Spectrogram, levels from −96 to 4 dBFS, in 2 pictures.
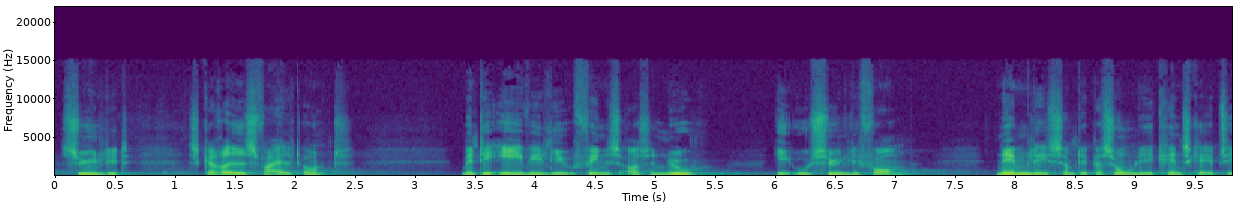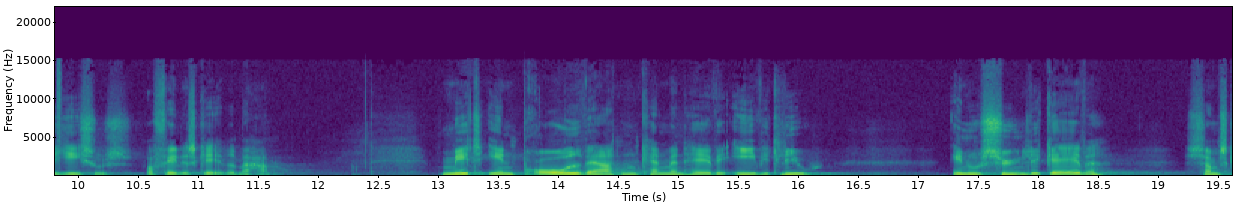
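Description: At 9.82 to 9.86 s, right after "som det personlige kendskab", there is a wireless microphone noise hit. The radio link fades as reflected signals cancel. Receiver noise surges for about 40 ms. It sounds like a brief burst of static.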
